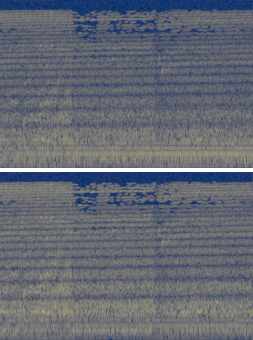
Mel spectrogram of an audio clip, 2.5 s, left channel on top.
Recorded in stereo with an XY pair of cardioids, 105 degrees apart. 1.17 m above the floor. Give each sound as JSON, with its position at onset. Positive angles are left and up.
{"t": 0.0, "sound": "a drone", "azimuth_deg": -30}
